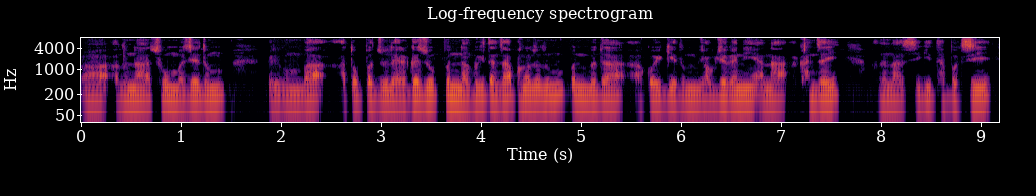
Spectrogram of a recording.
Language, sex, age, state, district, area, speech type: Manipuri, male, 45-60, Manipur, Imphal East, rural, spontaneous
